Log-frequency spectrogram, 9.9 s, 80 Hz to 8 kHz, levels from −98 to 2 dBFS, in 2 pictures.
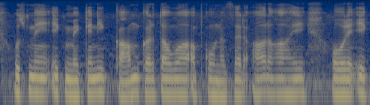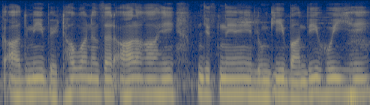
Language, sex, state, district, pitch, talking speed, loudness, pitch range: Hindi, male, Chhattisgarh, Raigarh, 125 Hz, 160 wpm, -36 LUFS, 125-130 Hz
